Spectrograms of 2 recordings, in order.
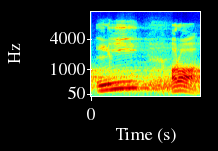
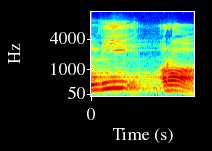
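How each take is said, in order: No difference in how they are said.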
